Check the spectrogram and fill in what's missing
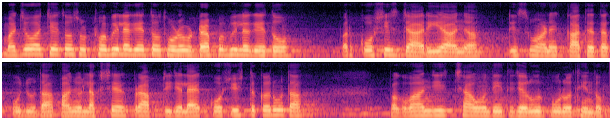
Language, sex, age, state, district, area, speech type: Sindhi, female, 45-60, Delhi, South Delhi, urban, spontaneous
